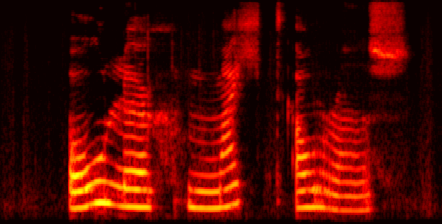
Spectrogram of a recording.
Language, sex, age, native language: Icelandic, male, 9, Icelandic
